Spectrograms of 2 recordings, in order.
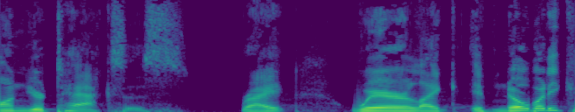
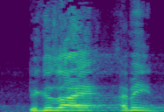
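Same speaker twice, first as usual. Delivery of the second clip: ordinary talk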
